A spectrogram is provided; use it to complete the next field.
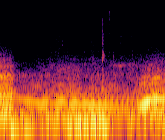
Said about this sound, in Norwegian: Nå tar jeg bare en motorveirampe av og på for moro skyld, ja.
